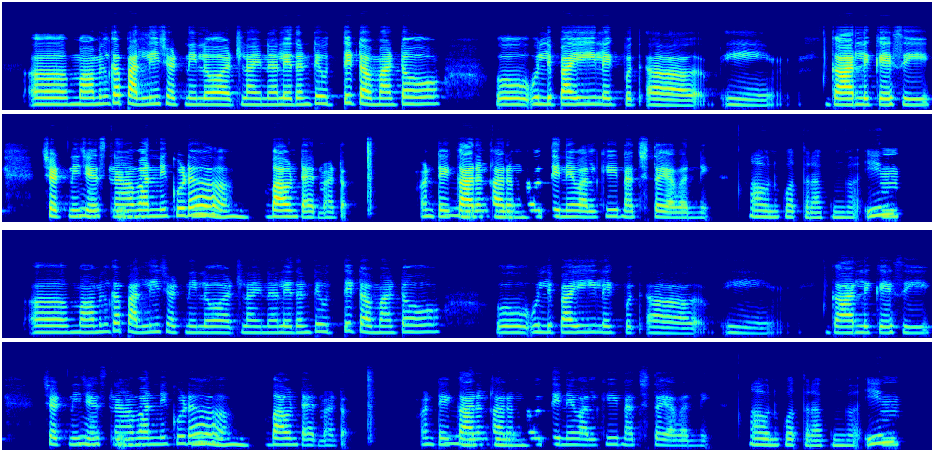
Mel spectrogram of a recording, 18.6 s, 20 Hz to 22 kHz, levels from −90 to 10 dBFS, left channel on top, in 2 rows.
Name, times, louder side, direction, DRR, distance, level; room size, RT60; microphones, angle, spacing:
voice 1, 0.3-4.4 5.0-7.7 8.3-11.6 12.0-12.7 13.5-16.4 18.1-18.3, left 8 dB, 85° left, 0.4 m, -32 dB
voice 2, 10.1-10.7 11.2-11.8 13.7-14.6 16.8-18.3, left 1 dB, 10° left, 0.4 m, -40 dB
3.6 x 3.4 x 2.6 m
head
